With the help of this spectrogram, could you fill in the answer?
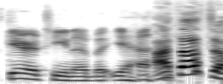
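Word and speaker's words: Giratina: then take a five is Reggie Tina they spell it wrong here it's it's Gera Tina but yeah I thought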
